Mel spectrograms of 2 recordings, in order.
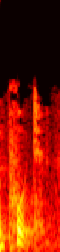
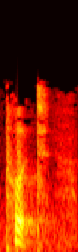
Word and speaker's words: put: 首先要注意它的 pronunciation 发音，不要读成 put。就像我们前面说过一些词，good 不要读成 good，对吧？它是像那个书不是 book，它是 book，它是那个呃那个短音，所以这个也是 put。不要读成 put。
